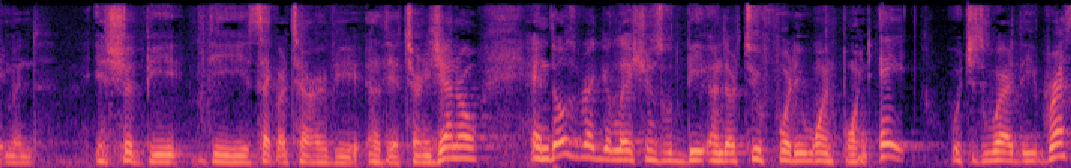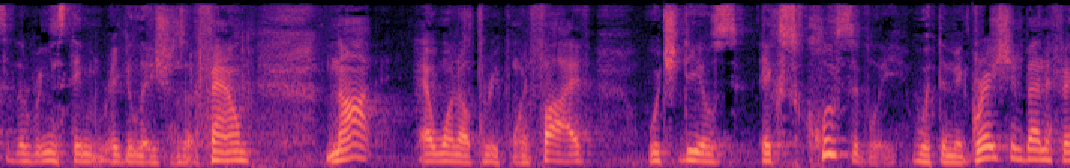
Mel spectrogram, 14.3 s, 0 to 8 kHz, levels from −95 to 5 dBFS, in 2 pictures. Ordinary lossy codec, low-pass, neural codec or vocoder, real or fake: AAC, 32 kbps; 7.2 kHz; none; real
